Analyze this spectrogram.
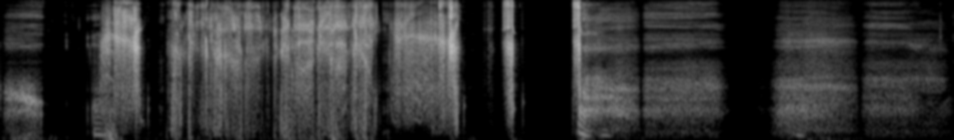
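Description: Close, wet mouth sounds from an ASMR roleplay of ear licking and nibbling: many irregular smacks and crunchy bursts separated by breathy pauses and short silences.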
